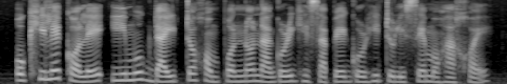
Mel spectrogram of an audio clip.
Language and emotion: Assamese, neutral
